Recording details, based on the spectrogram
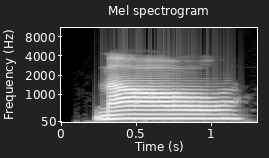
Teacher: Cat literally translates as 猫, which is pronounced with a high-level tone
